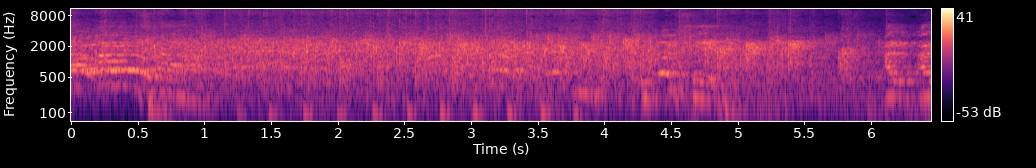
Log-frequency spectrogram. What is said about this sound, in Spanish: Si usted no cree, denle el aplauso.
